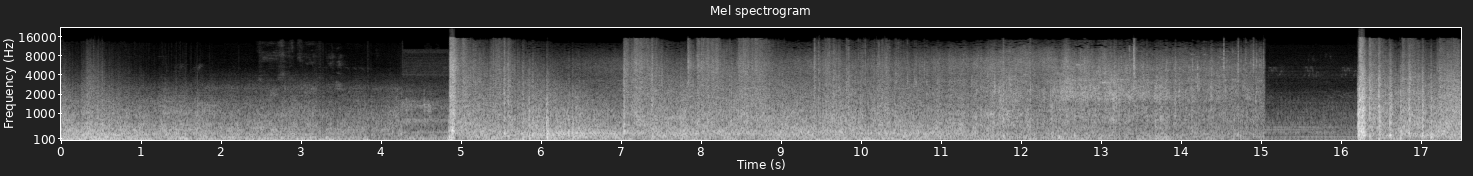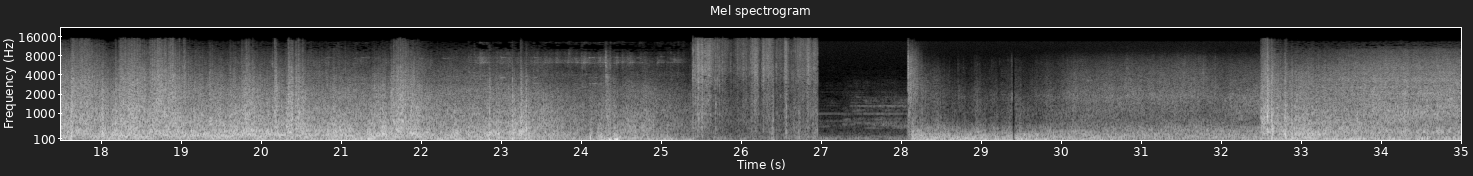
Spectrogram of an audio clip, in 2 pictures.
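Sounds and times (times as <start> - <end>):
explosive blast: 0.0 - 15.1, 16.2 - 24.8, 28.1 - 35.0
collapsing building rumble: 0.0 - 25.4
falling debris crashing: 9.7 - 15.1.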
